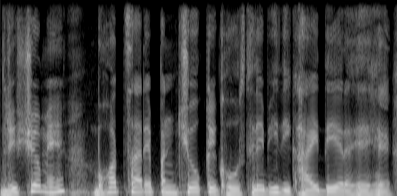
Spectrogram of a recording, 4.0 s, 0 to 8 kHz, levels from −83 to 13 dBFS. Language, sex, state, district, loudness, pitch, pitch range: Hindi, male, Assam, Kamrup Metropolitan, -13 LUFS, 160 Hz, 130-180 Hz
